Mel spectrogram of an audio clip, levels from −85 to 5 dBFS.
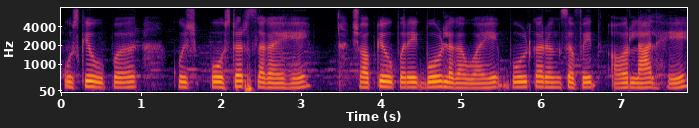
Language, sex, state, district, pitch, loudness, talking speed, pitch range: Hindi, female, Bihar, Gopalganj, 180 Hz, -17 LUFS, 160 wpm, 170-185 Hz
